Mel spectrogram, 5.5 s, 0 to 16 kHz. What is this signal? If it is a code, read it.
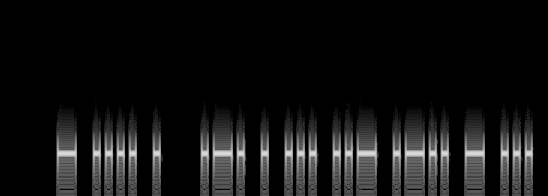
Morse code, heard as a keyed tone, about 21 wpm, 700 Hz. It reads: THE RESULTS
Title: Build A Phrase - 5-Word Phrases - 20wpm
